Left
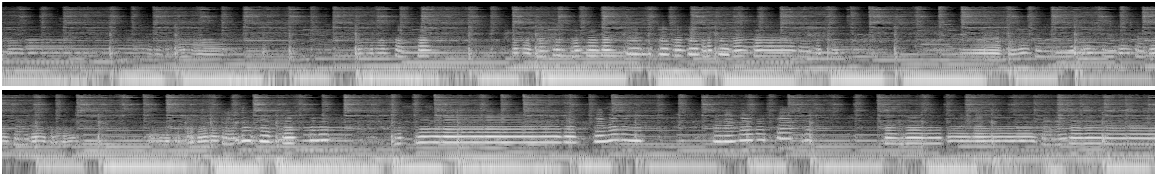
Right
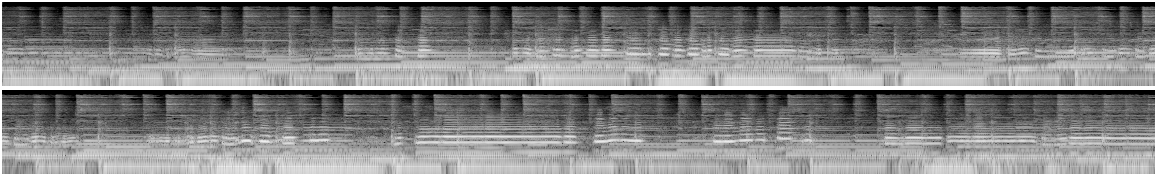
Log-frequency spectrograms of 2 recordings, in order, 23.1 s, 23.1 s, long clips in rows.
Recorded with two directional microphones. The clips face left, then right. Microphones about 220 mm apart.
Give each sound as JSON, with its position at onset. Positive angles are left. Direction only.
{"t": 3.9, "sound": "music", "side_deg": -20}
{"t": 5.7, "sound": "brass instrument", "side_deg": -20}
{"t": 14.1, "sound": "music", "side_deg": -15}
{"t": 15.7, "sound": "music", "side_deg": -20}
{"t": 20.3, "sound": "music", "side_deg": -20}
